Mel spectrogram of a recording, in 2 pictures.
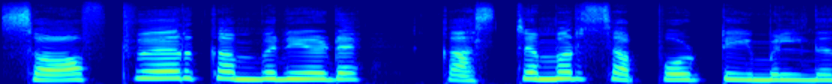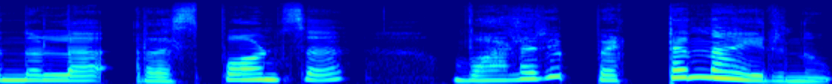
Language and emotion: Malayalam, surprised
